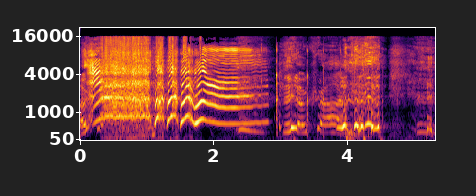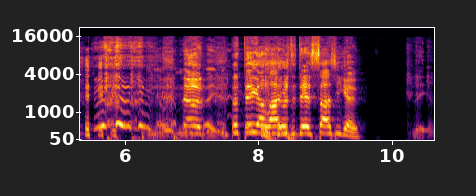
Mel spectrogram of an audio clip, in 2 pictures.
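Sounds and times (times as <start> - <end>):
man screaming: 0.0 - 2.8, 6.3 - 8.4
laughter: 0.9 - 8.8
speech: 5.4 - 9.6, 10.2 - 10.6.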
